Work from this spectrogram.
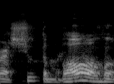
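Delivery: very loud, slow scream, "ball" drawn out. Retelling a play where Jimmy Butler screamed at a teammate: imitating Jimmy Butler screaming. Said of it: "Jimmy had to scream at him".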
